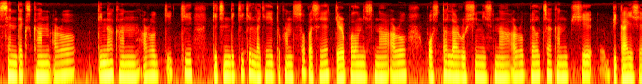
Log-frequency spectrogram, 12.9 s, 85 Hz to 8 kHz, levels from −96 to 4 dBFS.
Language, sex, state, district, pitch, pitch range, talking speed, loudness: Nagamese, male, Nagaland, Kohima, 130 Hz, 120-135 Hz, 130 wpm, -19 LUFS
